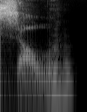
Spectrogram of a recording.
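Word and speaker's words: Seoul: uh sew soul seal so it is soul i've i should know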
